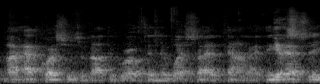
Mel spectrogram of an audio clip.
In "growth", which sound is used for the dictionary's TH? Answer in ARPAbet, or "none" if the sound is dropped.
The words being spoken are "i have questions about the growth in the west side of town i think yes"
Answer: TH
